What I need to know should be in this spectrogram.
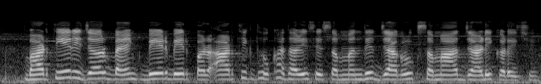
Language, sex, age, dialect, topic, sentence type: Magahi, male, 36-40, Western, banking, statement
